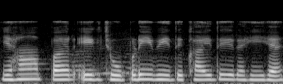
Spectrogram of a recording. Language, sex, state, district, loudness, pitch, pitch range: Hindi, female, Chhattisgarh, Jashpur, -15 LUFS, 220 Hz, 215-225 Hz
